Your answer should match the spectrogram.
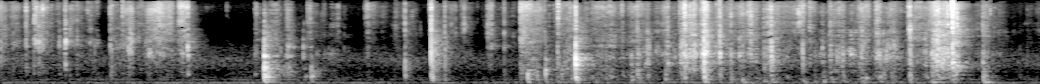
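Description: Hands opening a thin paperboard product box and setting a dropper bottle and boxes down on a wooden table: papery rustling and scraping with several sharp knocks, the loudest about two and a half seconds in and near six seconds.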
